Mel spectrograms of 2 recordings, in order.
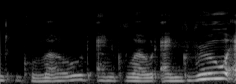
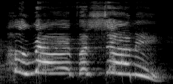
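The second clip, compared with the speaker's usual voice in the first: much higher, slow cheering; 3 dB louder than usual. A narrator's reading. The whole neighborhood to Sammy, cheering high. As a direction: cheer for the hero. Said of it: "everyone cried".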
